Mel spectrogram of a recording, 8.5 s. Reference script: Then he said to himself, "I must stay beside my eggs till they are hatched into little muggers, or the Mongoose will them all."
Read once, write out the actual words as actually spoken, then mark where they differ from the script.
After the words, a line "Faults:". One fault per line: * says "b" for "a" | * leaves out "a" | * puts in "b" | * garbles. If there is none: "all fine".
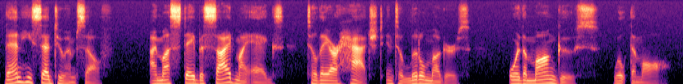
Then he said to himself, "I must stay beside my eggs till they are hatched into little muggers, or the Mongoose will them all."
Faults:
all fine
